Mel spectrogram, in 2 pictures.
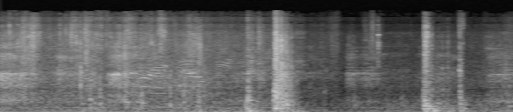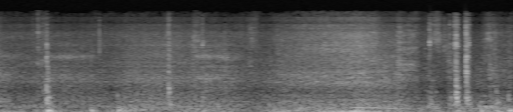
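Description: Pickup truck engine idling with a steady low hum. A door shuts with a loud knock about three seconds in, after which the sound is duller, as if heard from inside the cab, and the low rumble grows louder near the end.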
